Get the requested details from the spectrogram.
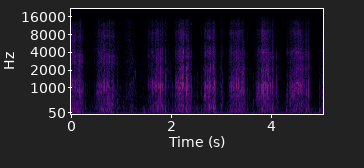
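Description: Long dark-painted nails and fingertips scratch the coarse black open-cell foam scouring layer of a small, dry, rectangular kitchen sponge with a yellow foam base, held in one hand. This produces a steady series of short, raspy scratching strokes with a bright, hissy texture and a faint tone near 1 kHz. There is almost no low end, and each stroke stops quickly with brief quiet gaps between them.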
